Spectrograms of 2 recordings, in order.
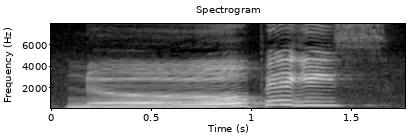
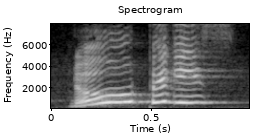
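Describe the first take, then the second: First: Loud, slow cow voice; lowing, drawn-out answer; mooing cow. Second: Very high, loud hen voice; high-pitched poultry squawk; squawking chicken. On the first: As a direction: stretch the words into a moo. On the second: Chicken answers in clucking story. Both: Acted.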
